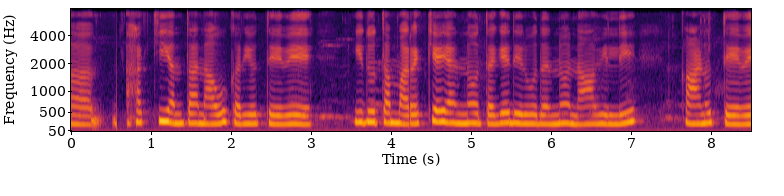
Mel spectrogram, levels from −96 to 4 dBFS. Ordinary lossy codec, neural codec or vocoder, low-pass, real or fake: none; none; 7.2 kHz; real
